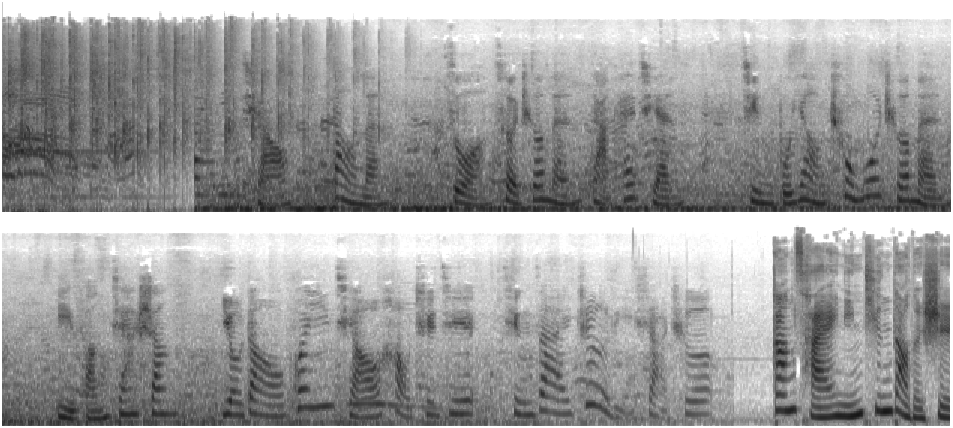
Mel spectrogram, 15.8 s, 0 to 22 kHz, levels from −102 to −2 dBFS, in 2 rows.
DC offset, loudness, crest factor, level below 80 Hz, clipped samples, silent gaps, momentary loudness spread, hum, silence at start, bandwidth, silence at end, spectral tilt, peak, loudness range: under 0.1%; -21 LUFS; 20 dB; -30 dBFS; under 0.1%; none; 12 LU; none; 0 s; 16.5 kHz; 0 s; -4.5 dB/octave; -2 dBFS; 6 LU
